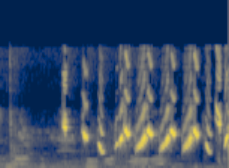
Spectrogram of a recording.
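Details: Caged European goldfinch during moult season: a short burst of high, bright twittering notes that quicken after a brief quiet start.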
